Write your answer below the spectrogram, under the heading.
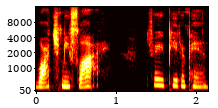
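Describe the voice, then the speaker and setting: In a dry, close sound with no echo and a silent background on a very clean recording, a woman with an ordinary speaking voice talks at a fairly quick pace. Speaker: aspiring novelist and vlogger. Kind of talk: motivational pep talk to camera.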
